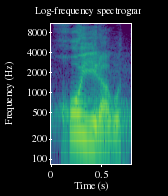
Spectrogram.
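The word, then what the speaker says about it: οἱ: 뒤에 오하고 아이가 있죠. 호이라고 읽습니다.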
